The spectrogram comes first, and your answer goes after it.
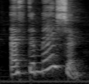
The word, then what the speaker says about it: estimation: Estimate អានឹងគឺថាប៉ាន់ស្មានឥឡូវពាក្យទី7ឥឡូវយើងប្រើយកពាក្យហ្នឹងយកមកប្រើវាជានាមជា noun ឥឡូវពាក្យហ្នឹងវាកើតជា estimation okay estimation ប៉ុន្តែជួនណាអា lip ហ្នឹងវាចេញបងប្អូនវាអត់លឺ estimation st ព្យាង្គទី2វាអត់សូវលឺទេបងប្អូន estimation ហ្នឹងវាអត់សូវលឺទេ estimation បងប្អូនពេលយើងនិយាយក្នុងភាសាអង់គ្លេសជួនណា pronunciation ព្យាង្គខ្លះវាបាត់វាអត់លឺទេវាលាក់បងប្អូនវាអត់លឺទេអានេះហើយពាក្យនេះមួយដែរestimation what is your estimation បើសិនតែគេប៉ាន់ស្មានថាដំបូលហ្នឹងប្រហែលគេប៉ាន់ស្មានទៅផែលអស់$30,000 okay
